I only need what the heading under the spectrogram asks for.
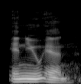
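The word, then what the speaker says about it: נון: the same same sound the next one is nun Nu n and it's uh like in book or wood uh and n as in November so it's nun then you have samic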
